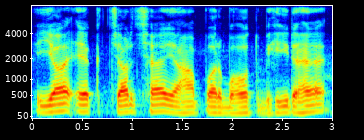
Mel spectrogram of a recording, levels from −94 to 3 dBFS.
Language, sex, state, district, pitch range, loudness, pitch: Hindi, male, Bihar, West Champaran, 115-135 Hz, -15 LUFS, 125 Hz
